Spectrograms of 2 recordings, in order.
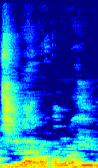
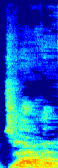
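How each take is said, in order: First: The phrase is said slowly and carefully. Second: The phrase is said quickly and hurriedly. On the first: The speaker calls it right. "mesti rapi. ... Tertata" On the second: The speaker calls it wrong. "Nih cepatnya"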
